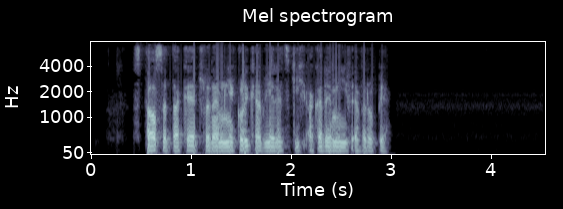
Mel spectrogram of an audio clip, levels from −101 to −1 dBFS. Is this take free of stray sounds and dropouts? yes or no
yes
